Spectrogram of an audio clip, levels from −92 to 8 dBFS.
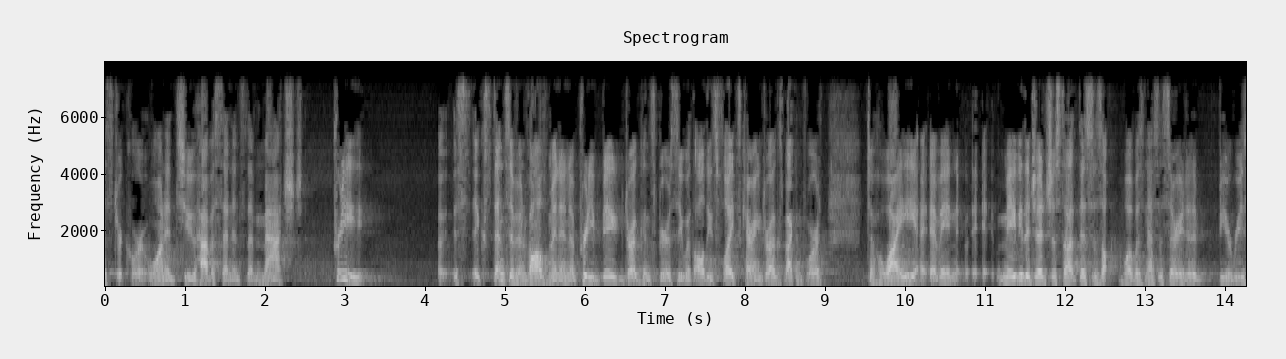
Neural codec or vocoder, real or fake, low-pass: vocoder, 24 kHz, 100 mel bands, Vocos; fake; 7.2 kHz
